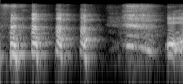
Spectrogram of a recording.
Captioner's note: laughs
